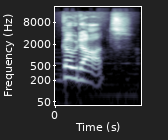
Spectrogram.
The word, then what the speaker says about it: Godot: The T is silent. No, Godot.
